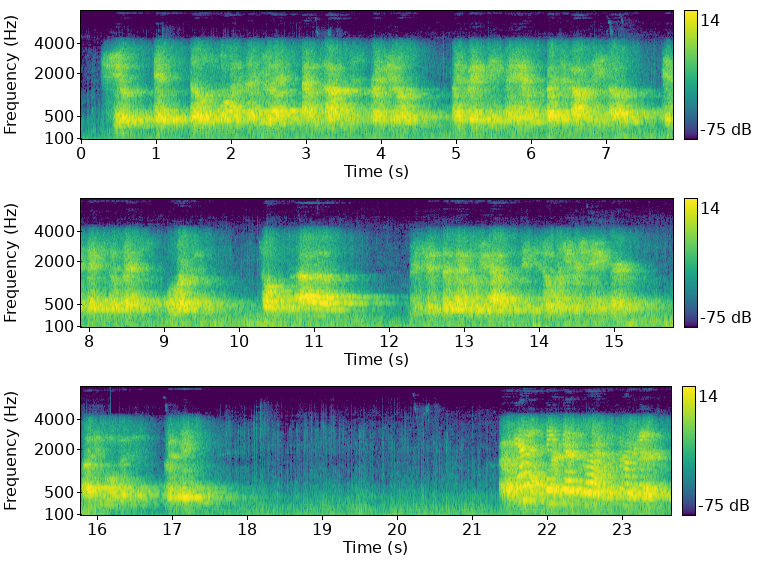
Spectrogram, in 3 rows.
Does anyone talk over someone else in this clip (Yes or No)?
Yes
